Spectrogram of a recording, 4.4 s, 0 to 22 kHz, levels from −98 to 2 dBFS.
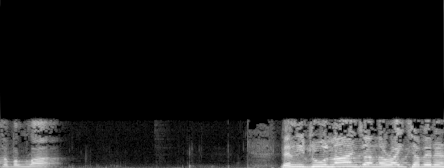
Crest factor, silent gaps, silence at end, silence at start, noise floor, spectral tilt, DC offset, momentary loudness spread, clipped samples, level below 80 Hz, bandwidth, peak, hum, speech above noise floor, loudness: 14 dB; none; 0 s; 0 s; -64 dBFS; -2.5 dB/octave; under 0.1%; 9 LU; under 0.1%; -46 dBFS; 6.6 kHz; 0 dBFS; none; 52 dB; -12 LUFS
